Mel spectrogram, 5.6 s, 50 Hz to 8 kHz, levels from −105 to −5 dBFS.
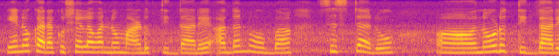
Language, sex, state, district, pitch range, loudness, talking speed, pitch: Kannada, female, Karnataka, Bijapur, 245-300 Hz, -18 LUFS, 85 wpm, 265 Hz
